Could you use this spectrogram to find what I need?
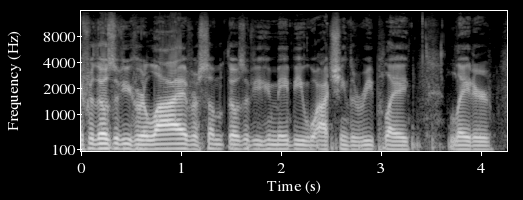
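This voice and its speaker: Speaking fairly quickly, a man talks with an American accent. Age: 60s. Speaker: affirmations coach and musician. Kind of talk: live stream chat. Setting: live stream broadcast. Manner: casual, halting.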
